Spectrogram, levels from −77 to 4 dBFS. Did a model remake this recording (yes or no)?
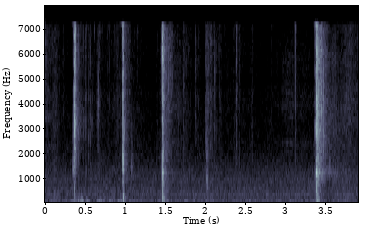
no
